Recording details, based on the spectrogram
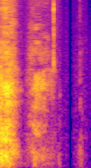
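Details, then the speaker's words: One short, sharp adult cough followed by a softer breathy exhale in a quiet room, from the podcast host: a single cough. "the sound of me coughing I guess no"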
